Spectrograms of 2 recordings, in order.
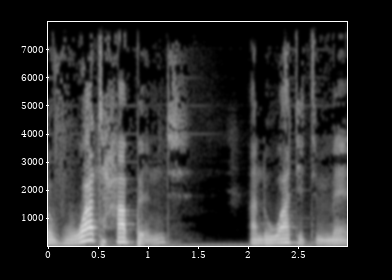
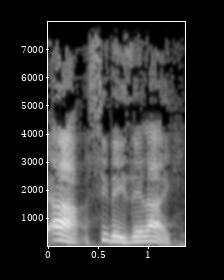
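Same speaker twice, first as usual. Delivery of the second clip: loud, high mock accusation; triumphant mock objection; mock gotcha; 3 semitones higher, 9 dB louder than usual. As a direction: crow it like you caught a liar. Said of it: "we say".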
